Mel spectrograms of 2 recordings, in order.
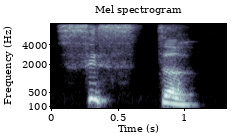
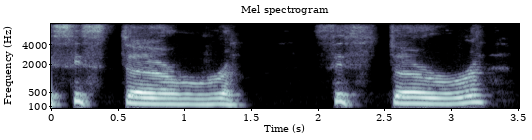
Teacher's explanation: the R is not rolled and neither do we say system so sister is not usually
